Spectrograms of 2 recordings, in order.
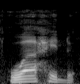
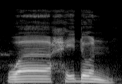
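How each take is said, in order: First: The word ends on the consonant d. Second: The word ends with an added -un syllable. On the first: The word stands alone or ends the sentence. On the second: The full ending is pronounced.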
